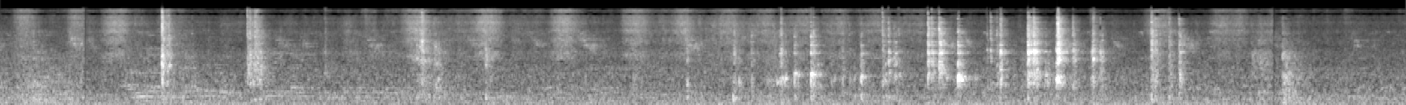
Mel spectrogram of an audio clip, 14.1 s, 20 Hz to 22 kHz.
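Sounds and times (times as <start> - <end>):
plates clinking: 6.8 - 12.0.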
